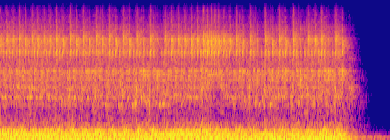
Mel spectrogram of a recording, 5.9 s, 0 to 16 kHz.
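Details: Yamaha R1 running rough with heavy, rapid ticking; a valve spring collar was found under the timing cover, indicating a dropped valve.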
